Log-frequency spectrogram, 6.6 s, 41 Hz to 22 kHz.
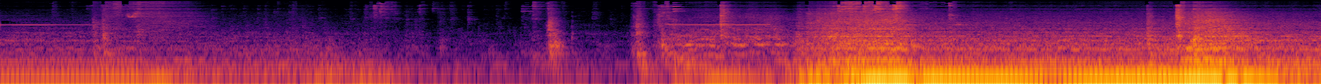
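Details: John Deere JD6081H diesel, 10,739 hours, in a 300D articulated dump truck parted out for differential issues, shut off and cranked once more: key rattle, a short crank, then it catches cleanly into a steady, even idle. Healthy restart.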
